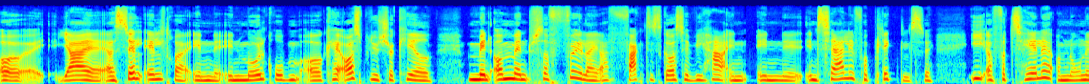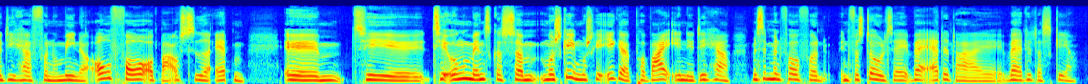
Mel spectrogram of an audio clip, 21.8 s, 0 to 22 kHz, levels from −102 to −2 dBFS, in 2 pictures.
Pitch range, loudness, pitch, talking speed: 200-235 Hz, -20 LUFS, 215 Hz, 210 wpm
